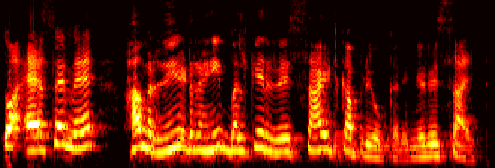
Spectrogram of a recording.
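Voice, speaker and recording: High-voiced man teaching English basics. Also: expressive, normal speed, vocal fry. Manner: explains patiently, repeats key words, acts out examples. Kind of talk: spoken English lesson in Hindi.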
